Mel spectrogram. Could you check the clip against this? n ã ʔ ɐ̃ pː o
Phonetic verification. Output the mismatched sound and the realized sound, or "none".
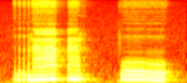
n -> r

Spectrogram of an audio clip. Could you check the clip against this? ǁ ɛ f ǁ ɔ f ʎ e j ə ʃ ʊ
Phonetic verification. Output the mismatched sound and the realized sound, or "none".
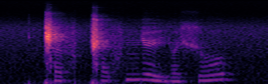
ʎ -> ɲ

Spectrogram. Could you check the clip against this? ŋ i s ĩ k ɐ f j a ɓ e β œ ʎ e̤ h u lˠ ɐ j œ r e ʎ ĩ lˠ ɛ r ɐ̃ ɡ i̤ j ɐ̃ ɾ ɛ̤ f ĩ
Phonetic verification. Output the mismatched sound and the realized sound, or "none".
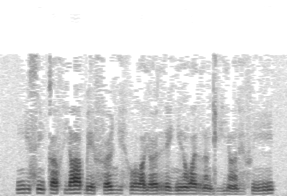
β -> f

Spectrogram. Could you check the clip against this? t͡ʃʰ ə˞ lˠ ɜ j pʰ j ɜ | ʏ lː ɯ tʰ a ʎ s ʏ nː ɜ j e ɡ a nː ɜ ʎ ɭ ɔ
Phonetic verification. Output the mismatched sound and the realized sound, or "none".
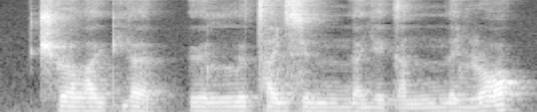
none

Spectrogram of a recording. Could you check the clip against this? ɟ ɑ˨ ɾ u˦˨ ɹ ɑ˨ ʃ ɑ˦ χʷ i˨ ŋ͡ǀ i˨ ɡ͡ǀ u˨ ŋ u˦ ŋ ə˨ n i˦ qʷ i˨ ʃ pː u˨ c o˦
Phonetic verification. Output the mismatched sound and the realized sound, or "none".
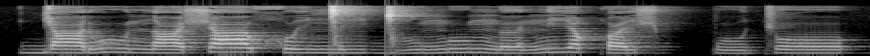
ɹ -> n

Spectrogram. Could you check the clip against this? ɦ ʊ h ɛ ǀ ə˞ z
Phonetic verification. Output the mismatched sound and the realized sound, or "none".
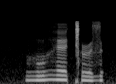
h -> ɦ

